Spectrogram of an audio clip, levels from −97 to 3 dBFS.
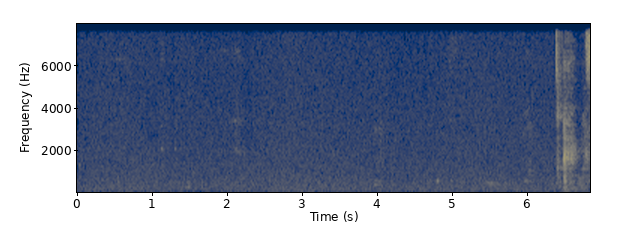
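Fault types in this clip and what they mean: Echo leak: from 6.66 to 6.84 s, a faint delayed copy of the speech trails about 171 ms behind, roughly 15 dB quieter. The likely cause is a loudspeaker on the other end whose echo canceller didn't fully remove its microphone pickup.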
